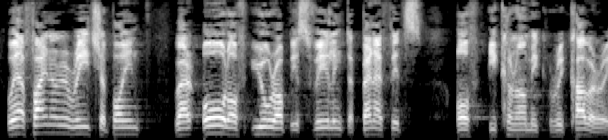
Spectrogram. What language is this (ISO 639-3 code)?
eng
